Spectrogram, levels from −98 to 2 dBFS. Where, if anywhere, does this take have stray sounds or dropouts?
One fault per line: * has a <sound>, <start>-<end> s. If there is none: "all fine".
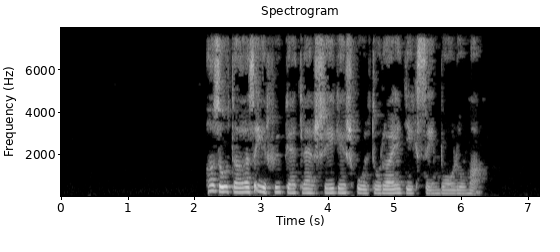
all fine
